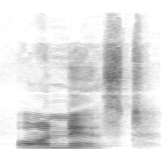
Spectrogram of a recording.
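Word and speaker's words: honest: एच तो consonant है लेकिन इन दोनों में ही एच साइलेंट है हम पढ़ते क्या है our sound uh vowel sound क्या बोलेंगे एन आवर इसे क्या पढ़ते हैं ऑनेस्ट साउंड ऑ क्या बोलेंगे एन ऑनेस्ट पर्सन ठीक है ये बहुत ही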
